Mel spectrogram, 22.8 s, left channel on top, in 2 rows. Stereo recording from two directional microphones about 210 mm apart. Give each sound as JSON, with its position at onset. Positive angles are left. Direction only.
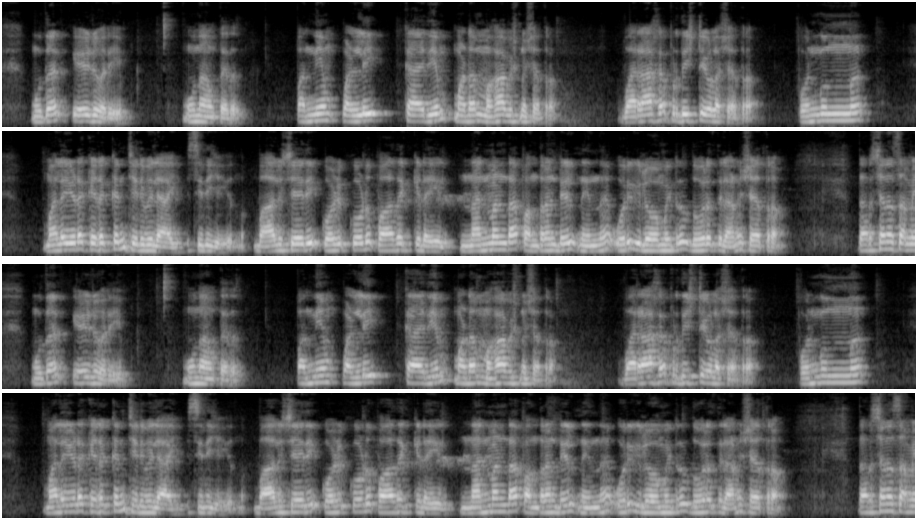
{"t": 0.3, "sound": "speech", "side_deg": 40}
{"t": 11.9, "sound": "speech", "side_deg": 40}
